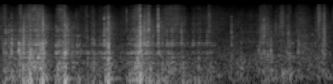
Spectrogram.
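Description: Irregular clicks, knocks and rustles of handling as the camera is moved and re-aimed, with no steady machine sound.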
